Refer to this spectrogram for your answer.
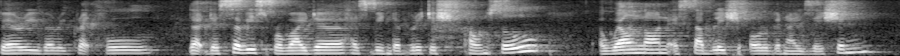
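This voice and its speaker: The woman's pitch is fairly low and her intonation fairly even. She speaks at a fairly slow pace. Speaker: government education official giving closing speech. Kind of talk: ceremonial speech.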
